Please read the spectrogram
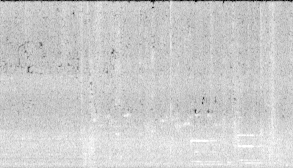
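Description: Airport people-mover train car, heard from inside: a steady rumble and hum, with two brief tones about four and five seconds in.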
